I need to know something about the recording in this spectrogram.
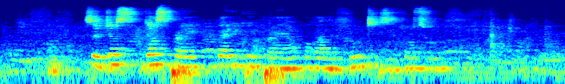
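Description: A woman speaks with animation into a microphone, heard through loudspeakers in an echoing hall.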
